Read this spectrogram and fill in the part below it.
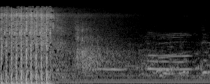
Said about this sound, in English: The armorer walked a long burst from right to left across the double doors. Little points of brightness appeared. Pencils of sunlight stabbed into the gloom like yellow laser beams.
